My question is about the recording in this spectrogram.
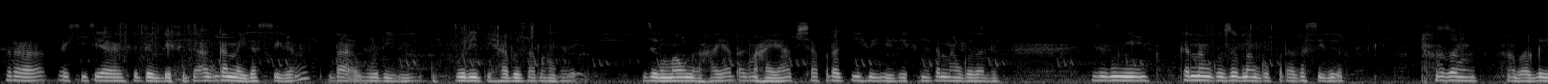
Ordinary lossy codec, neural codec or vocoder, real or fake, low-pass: Opus, 64 kbps; none; real; 7.2 kHz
